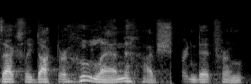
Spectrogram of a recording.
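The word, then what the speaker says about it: Hew Len: and it's actually Dr Hulen I've shortened it from E to Dr Len but it's actually Dr Hulen if you want to say his name correctly in Dr hen's world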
